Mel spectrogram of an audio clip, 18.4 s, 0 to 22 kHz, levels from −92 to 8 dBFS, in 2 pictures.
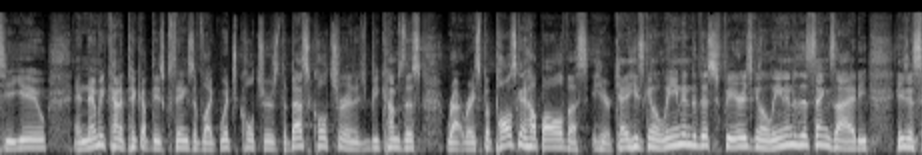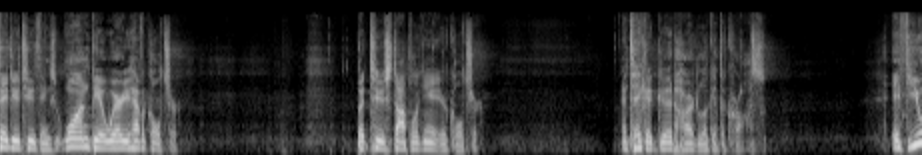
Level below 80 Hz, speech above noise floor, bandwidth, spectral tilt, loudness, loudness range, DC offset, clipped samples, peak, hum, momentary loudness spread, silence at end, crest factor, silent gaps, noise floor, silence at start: -60 dBFS; 54 dB; 16 kHz; -5 dB/octave; -20 LUFS; 10 LU; under 0.1%; under 0.1%; -2 dBFS; none; 12 LU; 0 s; 20 dB; none; -74 dBFS; 0 s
